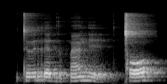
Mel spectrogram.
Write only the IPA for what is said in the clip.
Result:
tørɛ ɡøpæ̃ŋe | ǀɔ

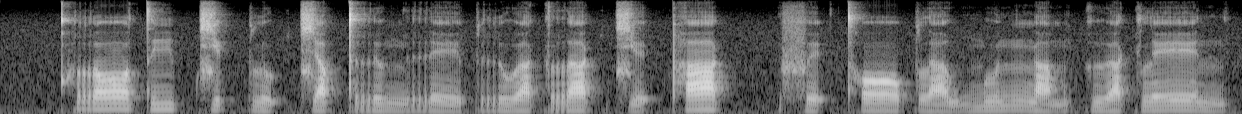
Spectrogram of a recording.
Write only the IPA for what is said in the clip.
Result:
kʰrɔː˥˩ tiː˥˩p̚t͡ɕe˦˥k̚ plu˨˩ʔt͡ɕa˥˩p̚trɯ˧ŋ reː˨˩pru˧a̯kra˥˩k̚t͡ɕe˨˩ʔ pʰa˥˩k̚ | fe˨˩ʔtʰɔː˧pla˩˦w mu˦˥nŋa˩˦m kɯ˧a̯kleː˥˩n

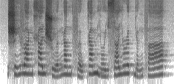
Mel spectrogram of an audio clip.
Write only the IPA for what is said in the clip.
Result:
ʂi˨˩˦va˧ŋxa˧j ʂu˨˩˨ə̯ŋa˧n fə˨˩˨wka˧˥m jo˨˩j sa˧˥jɹə˦˥k̚jə˨˩˦ŋfaː˧˥

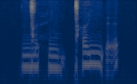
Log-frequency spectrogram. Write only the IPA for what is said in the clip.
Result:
ŋ͡ǀɘhẽʎḭǀʰɐ ɲɛ̰

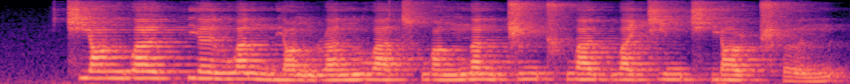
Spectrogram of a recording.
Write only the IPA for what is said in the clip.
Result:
t͡ɕjɑ˥ŋwa˥ɪ̯pʰjɛ˥˧ lwa˥˩nn̪jɑ̰˨˩ŋɻa˧˥nlwä˧˥ t͡sʰwɑ˧˥ŋn̪a˥˩n ʈ͡ʂə˥nʈ͡ʂʰwa˥˩ɪ̯pwä˥ t͡ɕi˥nt͡ɕʰjɑ˥˩ʊ̯ ʈ͡ʂʰə̰˨˩˦n

